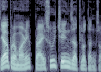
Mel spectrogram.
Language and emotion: Goan Konkani, neutral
